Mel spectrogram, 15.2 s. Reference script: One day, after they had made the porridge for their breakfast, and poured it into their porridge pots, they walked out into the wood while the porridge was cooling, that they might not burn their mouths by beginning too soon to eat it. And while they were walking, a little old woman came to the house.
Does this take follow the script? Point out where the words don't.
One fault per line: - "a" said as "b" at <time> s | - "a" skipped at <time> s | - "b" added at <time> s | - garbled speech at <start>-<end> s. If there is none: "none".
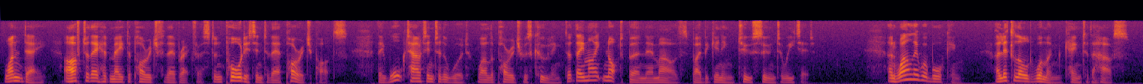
none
